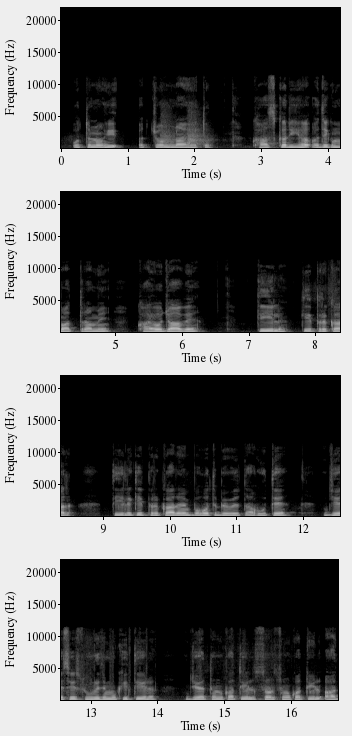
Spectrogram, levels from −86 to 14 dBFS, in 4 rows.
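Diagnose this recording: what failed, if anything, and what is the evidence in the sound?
Nothing in the speech recording points to a failure at any stage of the chain, from capture and conversion through buffering and transport to storage and playback.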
